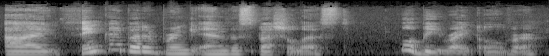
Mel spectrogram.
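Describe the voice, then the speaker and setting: A woman reading a children's storybook as a brisk, puzzled male doctor, emphatic and matter-of-fact. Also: lowish voice, wildly swooping pitch, gravelly, voice pushed down, full character voice. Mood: businesslike. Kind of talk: children's storybook read-aloud.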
